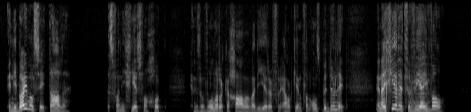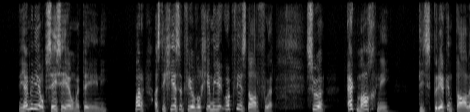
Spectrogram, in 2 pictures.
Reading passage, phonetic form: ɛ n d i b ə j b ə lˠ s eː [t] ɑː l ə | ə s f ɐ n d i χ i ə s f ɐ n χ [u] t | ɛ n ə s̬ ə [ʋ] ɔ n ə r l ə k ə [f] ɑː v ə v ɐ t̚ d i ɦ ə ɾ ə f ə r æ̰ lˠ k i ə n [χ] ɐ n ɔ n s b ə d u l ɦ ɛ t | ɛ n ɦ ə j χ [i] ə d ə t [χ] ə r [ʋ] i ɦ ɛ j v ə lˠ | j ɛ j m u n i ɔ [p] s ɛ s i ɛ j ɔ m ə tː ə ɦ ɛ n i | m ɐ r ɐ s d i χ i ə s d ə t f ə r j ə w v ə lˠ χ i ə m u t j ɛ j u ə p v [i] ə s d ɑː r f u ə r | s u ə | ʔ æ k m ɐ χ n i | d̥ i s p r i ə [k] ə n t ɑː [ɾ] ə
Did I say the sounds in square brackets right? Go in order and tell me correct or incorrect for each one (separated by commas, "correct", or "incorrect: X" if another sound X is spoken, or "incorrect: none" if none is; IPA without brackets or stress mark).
correct, incorrect: ɔ, incorrect: v, incorrect: χ, incorrect: f, correct, incorrect: f, incorrect: v, correct, correct, correct, incorrect: l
